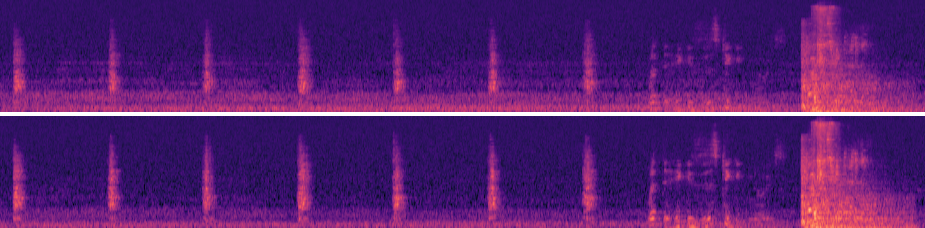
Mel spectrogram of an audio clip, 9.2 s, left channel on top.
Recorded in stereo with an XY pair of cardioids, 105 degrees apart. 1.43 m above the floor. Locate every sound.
0.1 s ticking: 45° right, 2.5 m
